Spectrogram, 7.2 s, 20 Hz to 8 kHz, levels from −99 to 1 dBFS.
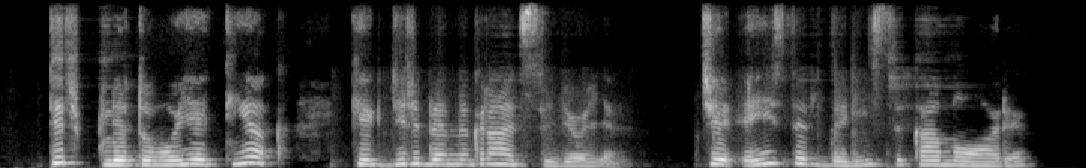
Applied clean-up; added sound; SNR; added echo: neural mask model DeepFilterNet 3.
